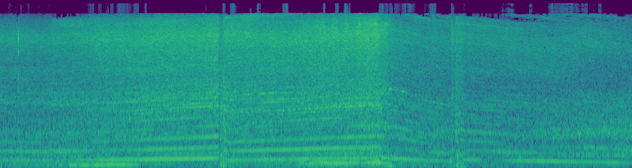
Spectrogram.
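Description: A GTP prototype race car in iRacing at the Nurburgring howls through corners, engine pitch rising and dropping sharply with gear changes and lifts, continuous and fairly loud with no talk.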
